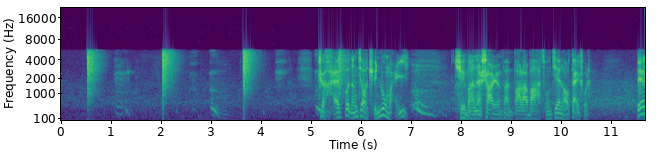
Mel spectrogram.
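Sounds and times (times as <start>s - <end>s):
whip lashes cracking: 0.5s - 0.9s, 2.0s - 2.4s, 3.6s - 4.0s, 5.6s - 5.8s
speech: 5.1s - 7.3s, 7.9s - 10.7s.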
